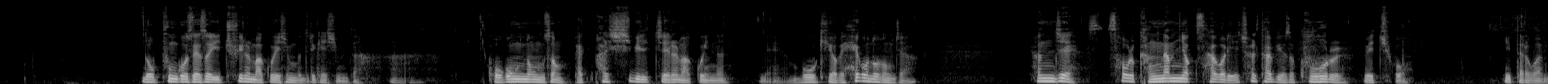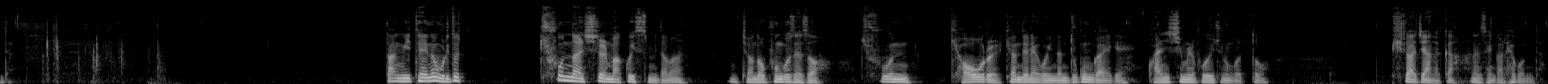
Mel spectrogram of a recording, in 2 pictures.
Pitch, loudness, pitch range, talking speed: 110 Hz, -26 LUFS, 95-125 Hz, 260 characters per minute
